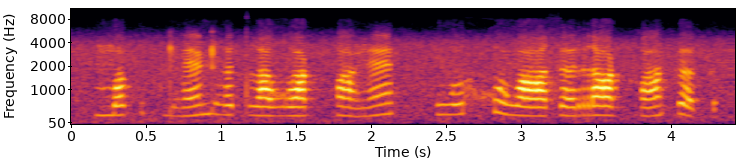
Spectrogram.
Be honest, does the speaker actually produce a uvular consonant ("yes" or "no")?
yes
